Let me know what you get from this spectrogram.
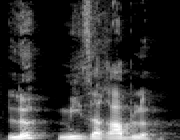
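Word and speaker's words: Les Misérables: Ich habe es mir extra nochmal bei Google rausgesucht und mir angehört, wie man es ausspricht. Le Miserable. Ja, so spricht man es aus.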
